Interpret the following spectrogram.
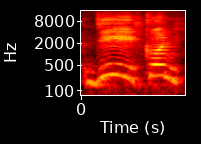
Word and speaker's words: ديك: Dikon avec tanwin. D'accord? De ma pour dire on. Dikon. Et ça, c'est raqba. Dikon. Avec deux points liés.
